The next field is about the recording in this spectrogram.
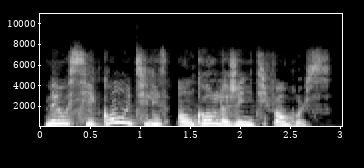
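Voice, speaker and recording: Woman language teacher, deliberate repetitions, dry dull lo-fi recording. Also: sits high, dark tone, no echo. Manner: slow, careful, repeats example words. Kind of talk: grammar lesson.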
